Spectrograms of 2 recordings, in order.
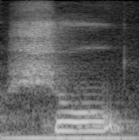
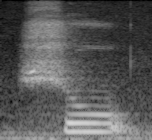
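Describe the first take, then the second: First: 书 breathed out in a whisper. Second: Said in the usual way. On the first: Shown as a demonstration. Teacher whispers 书 to students, then says it aloud. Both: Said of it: "which is book".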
